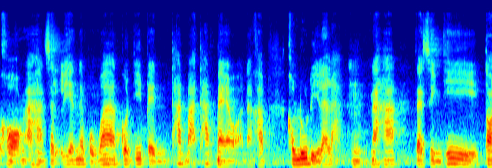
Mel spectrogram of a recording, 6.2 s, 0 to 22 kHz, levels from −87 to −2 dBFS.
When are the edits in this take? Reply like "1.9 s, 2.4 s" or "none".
none

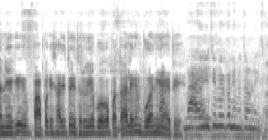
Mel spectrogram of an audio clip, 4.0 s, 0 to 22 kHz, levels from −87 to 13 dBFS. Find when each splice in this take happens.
none

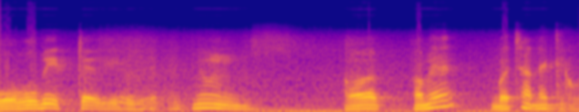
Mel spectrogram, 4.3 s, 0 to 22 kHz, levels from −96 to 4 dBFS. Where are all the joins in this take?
1.2 s

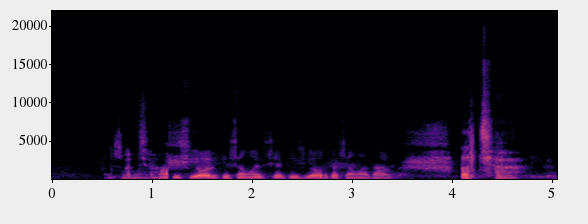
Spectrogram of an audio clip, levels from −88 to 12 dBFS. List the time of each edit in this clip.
1.1 s

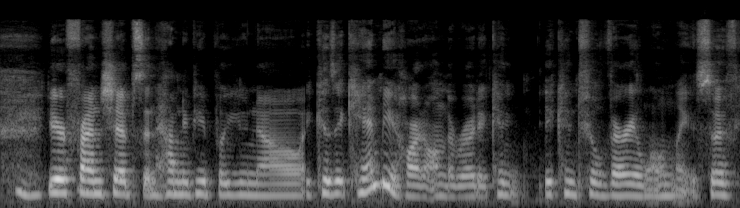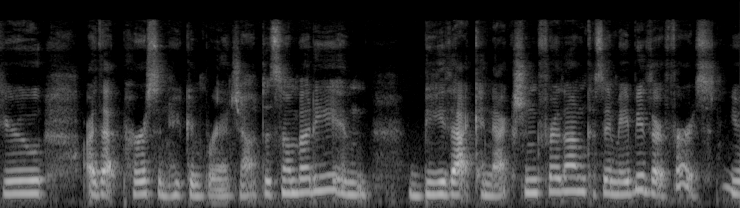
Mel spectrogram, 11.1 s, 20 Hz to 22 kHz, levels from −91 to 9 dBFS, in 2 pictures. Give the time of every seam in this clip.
2.3 s

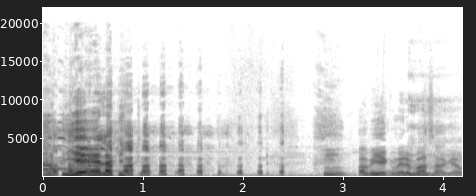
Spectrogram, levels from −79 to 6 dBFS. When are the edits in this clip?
3.0 s

